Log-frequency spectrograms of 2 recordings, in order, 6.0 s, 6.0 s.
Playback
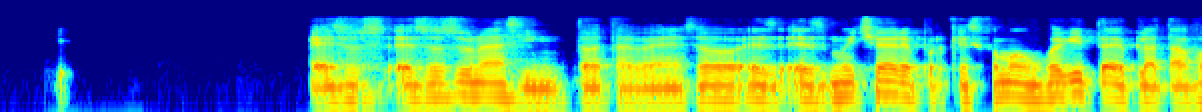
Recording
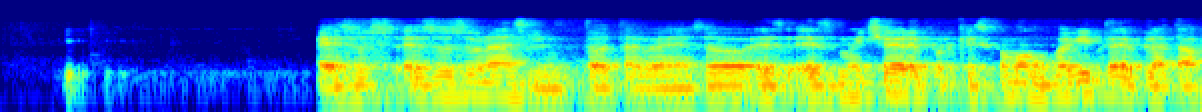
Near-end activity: none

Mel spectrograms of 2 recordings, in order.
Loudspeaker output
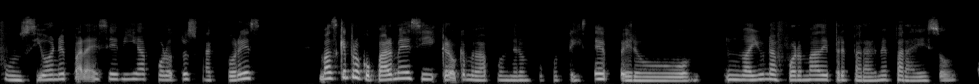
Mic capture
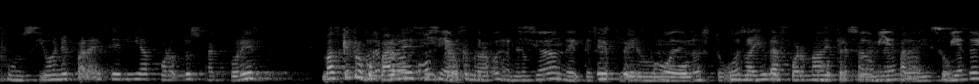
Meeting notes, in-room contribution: present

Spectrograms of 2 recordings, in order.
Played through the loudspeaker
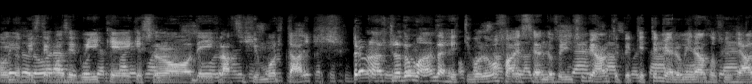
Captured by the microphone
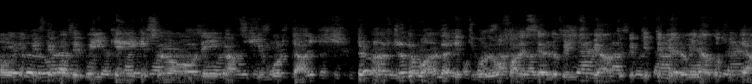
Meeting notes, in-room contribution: none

